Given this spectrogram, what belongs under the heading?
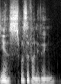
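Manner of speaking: normal talking voice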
